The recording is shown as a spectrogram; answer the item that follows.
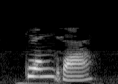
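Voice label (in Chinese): "光滑", Mandarin Chinese; hsk; chinese-flashcards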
